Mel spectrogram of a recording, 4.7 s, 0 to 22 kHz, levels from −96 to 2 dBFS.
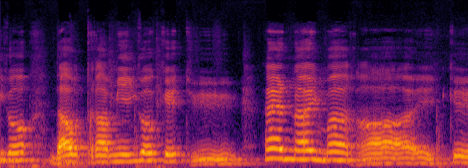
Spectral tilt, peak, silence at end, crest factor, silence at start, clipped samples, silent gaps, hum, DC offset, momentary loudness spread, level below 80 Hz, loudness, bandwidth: -7 dB/octave; -4 dBFS; 0 s; 18 dB; 0 s; under 0.1%; none; none; under 0.1%; 9 LU; -50 dBFS; -22 LUFS; 12 kHz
